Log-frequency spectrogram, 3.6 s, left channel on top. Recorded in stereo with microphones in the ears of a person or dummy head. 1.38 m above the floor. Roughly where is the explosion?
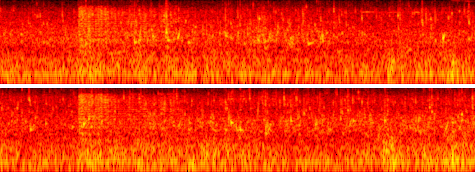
Centre.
